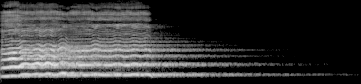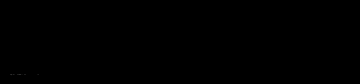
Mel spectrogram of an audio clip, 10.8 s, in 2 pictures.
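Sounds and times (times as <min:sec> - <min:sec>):
Carnatic female vocal alaps in Dorian: 0:00.0 - 0:02.9.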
